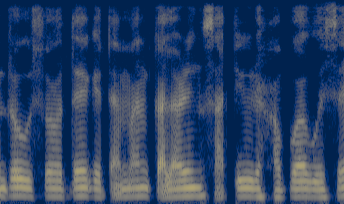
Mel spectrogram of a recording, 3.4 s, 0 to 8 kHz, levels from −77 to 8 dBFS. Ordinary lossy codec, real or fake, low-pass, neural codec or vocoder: Opus, 24 kbps; fake; 7.2 kHz; codec, 24 kHz, 1.2 kbps, DualCodec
